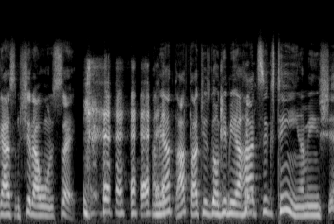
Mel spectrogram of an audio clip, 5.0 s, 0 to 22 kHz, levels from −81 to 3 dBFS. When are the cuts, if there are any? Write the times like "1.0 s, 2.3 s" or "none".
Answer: 1.1 s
